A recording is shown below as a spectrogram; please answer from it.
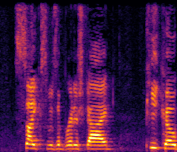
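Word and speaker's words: Picot: was a British guy Pico pic T you have that t that we don't pronounce so he's French the Sykes Pico agreement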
